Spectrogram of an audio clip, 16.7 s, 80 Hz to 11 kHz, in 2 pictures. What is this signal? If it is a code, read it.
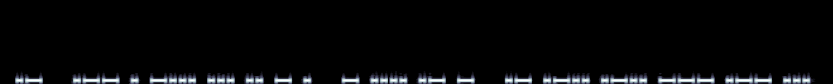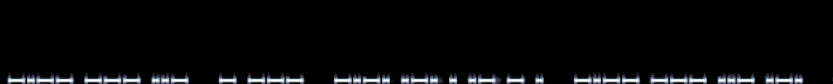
Morse code, heard as a keyed tone, about 25 wpm, 600 Hz. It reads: A WEBSITE THAT ALLOWS YOU TO CREATE YOUR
